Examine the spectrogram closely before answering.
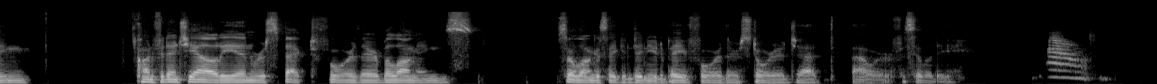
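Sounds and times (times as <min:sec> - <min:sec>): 
speech: 0:01.3 - 0:04.8, 0:05.6 - 0:09.7
cat meowing: 0:10.4 - 0:11.1.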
